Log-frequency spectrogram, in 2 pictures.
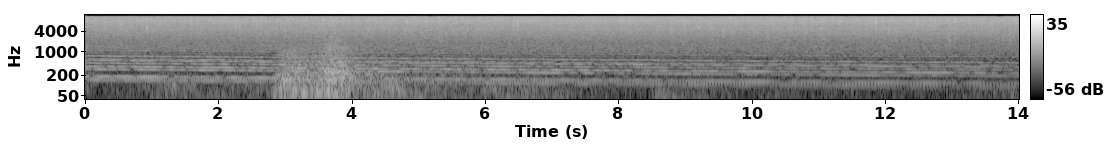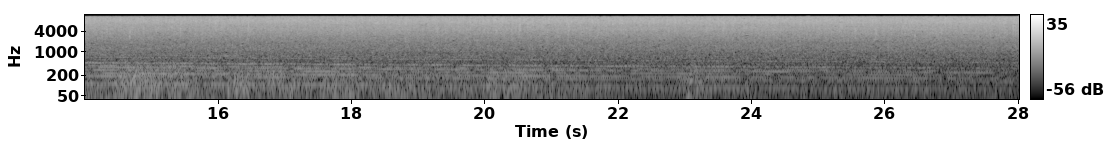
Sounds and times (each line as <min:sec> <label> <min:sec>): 0:00.0 siren 0:28.0
0:00.0 rain 0:28.0
0:02.8 thunder 0:05.6
0:14.5 thunder 0:17.7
